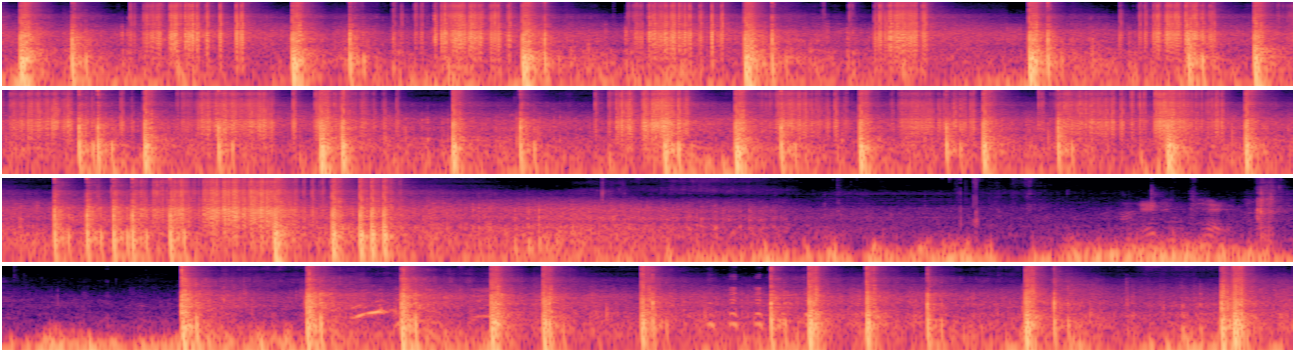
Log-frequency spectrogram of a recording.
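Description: Fireworks burst with rapid crackling pops.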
